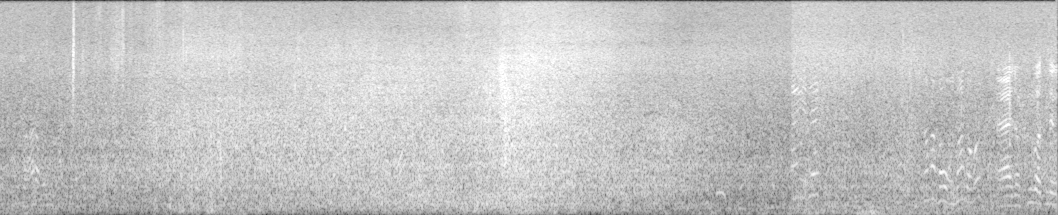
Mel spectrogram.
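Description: Ocean surf breaks steadily at a beach during a tandem Hobie Oasis kayak launch, a continuous wash of waves rising and falling over about sixteen seconds with wind buffeting the microphone.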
